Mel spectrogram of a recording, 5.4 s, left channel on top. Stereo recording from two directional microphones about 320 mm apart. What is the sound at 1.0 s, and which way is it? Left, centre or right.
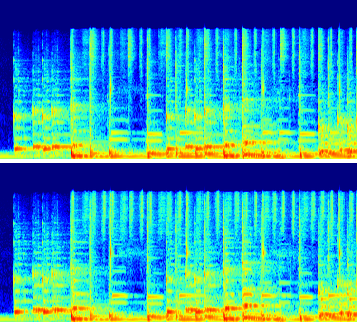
Music, centre.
